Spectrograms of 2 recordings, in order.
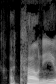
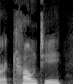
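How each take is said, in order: First: County said as "couny", no T; dropped T. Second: County with a clear T after the N; careful T. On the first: Teacher contrasting two ways for listeners, dropped T in county. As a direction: skip the T in county. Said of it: "If we were saying that quickly". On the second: Teacher contrasting two ways for listeners, careful T in county. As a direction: sound out the T in county. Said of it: "slow and carefully pronounced speech". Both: Shown as a demonstration.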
